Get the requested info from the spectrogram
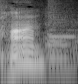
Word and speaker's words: Hahn: That's right, Jessica Hahn. Rhymes with Fawn.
